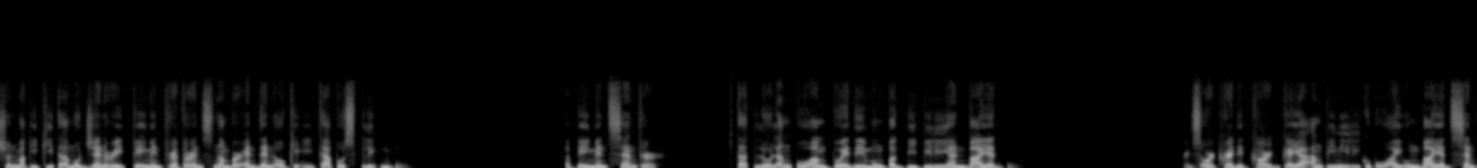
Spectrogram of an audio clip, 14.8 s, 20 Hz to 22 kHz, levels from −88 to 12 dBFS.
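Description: Bursts of packet loss at 2.95, 3.55 and 3.73 s: each time about 60 ms went missing, and the receiver stretched the last sound into a brief fading buzz or hiss before jumping ahead. Long network dropouts, likely, follow from 3.85 to 5.68 s and from 9.97 to 11.86 s. The sound carries on briefly as a fading tail, then goes silent for about 1.5 and 1.65 s respectively, and it resumes with roughly 1.8 and 1.9 s lost respectively.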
